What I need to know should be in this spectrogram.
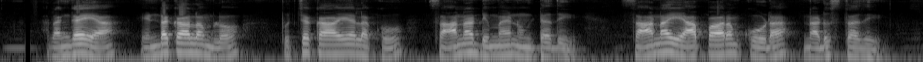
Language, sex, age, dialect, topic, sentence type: Telugu, male, 25-30, Telangana, agriculture, statement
